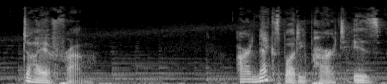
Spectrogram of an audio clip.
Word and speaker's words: diaphragm: have the diaphragm and the g here is silent diaphragm our next body part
